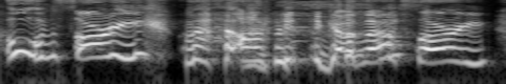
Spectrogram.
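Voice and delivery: hammed-up guilty apology; apologetic squeal. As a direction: apologise in a comic wail, half laughing. Acts out apologising while sparring.

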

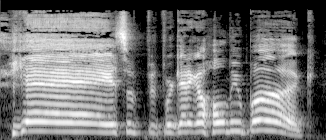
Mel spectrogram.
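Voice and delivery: high, drawn-out celebratory whoop; mock cheering. Co-host celebrating a whole new book, mock excitement.

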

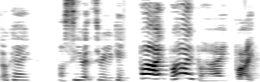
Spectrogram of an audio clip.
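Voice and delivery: rising string of quick byes; British goodbye. Shown as a demonstration. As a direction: trail off repeating bye. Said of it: "you have to say it like this".

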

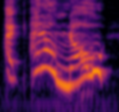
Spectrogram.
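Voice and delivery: high kobold shifting the blame; nervous kobold. Acted. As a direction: stammer and pin it on Larry. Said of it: "Another one just sort of goes".

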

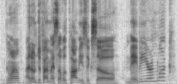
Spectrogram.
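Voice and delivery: Jordan, flirty. Acted. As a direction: drop a playful hint, stretching the last words.

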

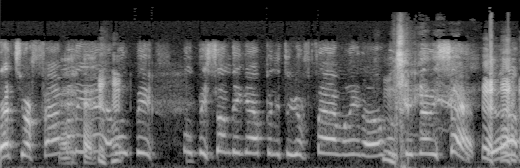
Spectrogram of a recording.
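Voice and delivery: high, quick, laughing menace; a tongue-in-cheek gangster threat; mock mob threat. Joking that a mobster threatens the photographer's family, laughing.

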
